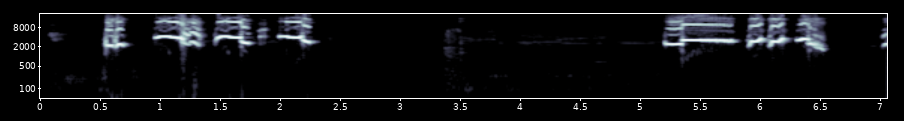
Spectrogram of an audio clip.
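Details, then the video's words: Kacer, white-rumped shama, ngeplong calling to a challenger: a few sharp whistled notes and slurs, a silent gap with low rumble, then a long clear whistle followed by quick falling notes. "suara burung Kacer NGEPLONG memanggil lawan bikin Kacer lain EMOSI"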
